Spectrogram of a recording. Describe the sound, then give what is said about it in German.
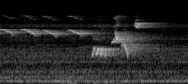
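A nightingale sings in Bamberg, Bavaria, with a string of clear, high whistled notes and quick sliding phrases, some falling and some rising, over a quiet low background hum. “Bis Ende des Jahres will das Projekt Forschungsfall Nachtigall alle eingeschickten Gesangsstrophen analysieren.”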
